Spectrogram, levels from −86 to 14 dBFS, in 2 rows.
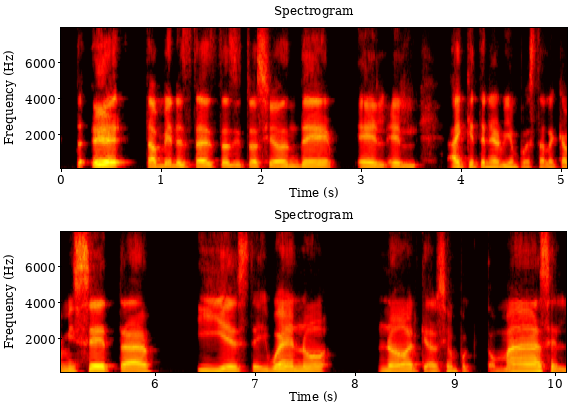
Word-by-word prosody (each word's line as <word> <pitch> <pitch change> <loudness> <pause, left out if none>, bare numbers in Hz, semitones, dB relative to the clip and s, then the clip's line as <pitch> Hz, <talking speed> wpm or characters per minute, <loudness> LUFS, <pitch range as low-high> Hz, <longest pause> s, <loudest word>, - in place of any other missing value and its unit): t 480 - -4
eh, 150 -2 +8 0.2
también 130 +1 -1
está 140 -1 +1
esta 145 +2 -3
situación 130 -3 -2
de, 130 +2 0 0.2
el 110 -2 -1
el 100 -2 -4 0.3
hay - - 0
que - - -5
tener 105 0 -2
bien 100 -1 -4
puesta 100 +2 -8
la 100 -1 -8
camiseta 140 +3 +2 0.4
y, 115 -2 -3
este, 110 -1 -2
y 100 - -7
bueno, 145 +2 0 0.4
¿no? 130 +2 0
El 140 - -6
quedarse 100 +1 -6
un 100 - -8
poquito 90 +2 -16
más, 175 +5 +1
el 110 -3 -6
130 Hz, 160 wpm, -23 LUFS, 110-145 Hz, 0.4 s, eh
